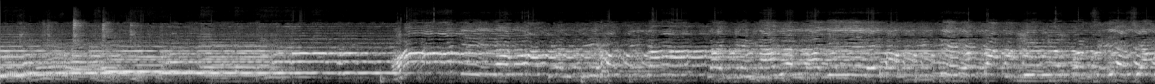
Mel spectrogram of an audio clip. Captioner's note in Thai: ปรบมือ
